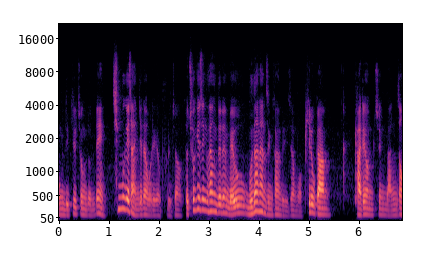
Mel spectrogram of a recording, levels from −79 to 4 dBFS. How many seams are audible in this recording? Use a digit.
2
